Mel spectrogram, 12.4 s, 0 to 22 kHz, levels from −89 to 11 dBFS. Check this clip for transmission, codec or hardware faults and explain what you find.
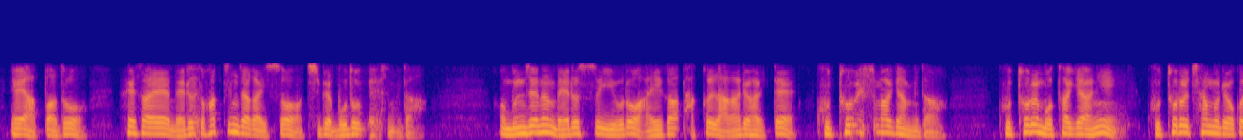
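Lost AMR speech frames affect the speech at five points; the AMR narrowband coding itself is audible only as the 4 kHz band limit with light buzziness.

Lost AMR speech frames occur at 1.92–2.03 s (80 ms lost), 3.58–4.02 s (220 ms scattered over 360 ms), 6.74–6.81 s (40 ms), 8.50–8.83 s (120 ms scattered over 240 ms) and 11.16–11.30 s (120 ms). Radio errors corrupt frames, so the decoder repeats the last good pitch and vocal-tract settings at falling gain. Short losses cause quick dips or warbles. The longer stretches smear sound and fade toward silence, and speech returns briefly weak or rough.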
